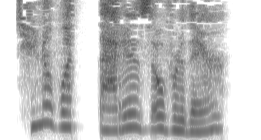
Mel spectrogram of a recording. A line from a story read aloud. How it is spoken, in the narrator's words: She whispered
